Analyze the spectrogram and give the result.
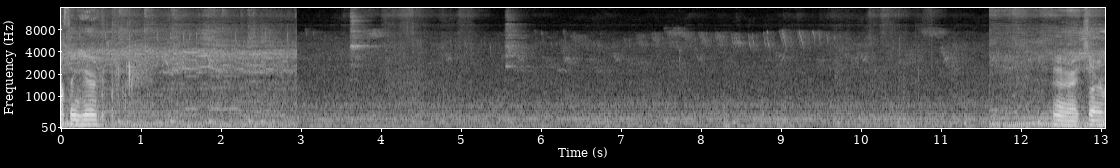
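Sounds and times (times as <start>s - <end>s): steady background hum: 2.9s - 13.0s.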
